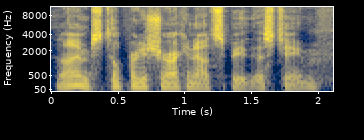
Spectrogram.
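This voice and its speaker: A man's voice: medium pitch, brisk, creaky, fairly bright tone, slightly rough, no echo, clean studio sound. A tired man streaming a game, muttering casual asides and chatting with his viewers. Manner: rambling, muttering asides to chat. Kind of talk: casual live-stream chat while gaming.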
